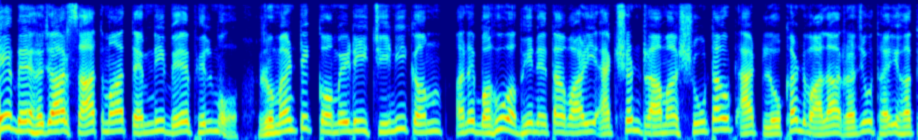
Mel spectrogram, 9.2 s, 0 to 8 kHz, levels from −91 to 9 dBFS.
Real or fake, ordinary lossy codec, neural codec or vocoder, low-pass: fake; none; codec, 16 kHz in and 24 kHz out, 2.2 kbps, FireRedTTS-2 codec; 7.2 kHz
